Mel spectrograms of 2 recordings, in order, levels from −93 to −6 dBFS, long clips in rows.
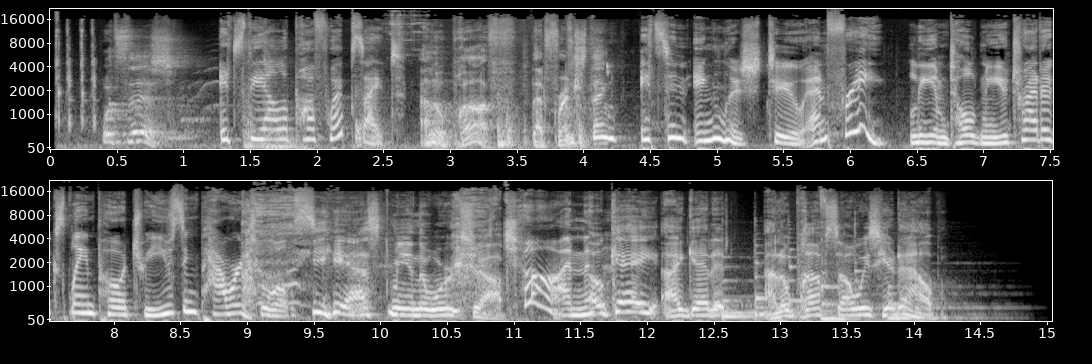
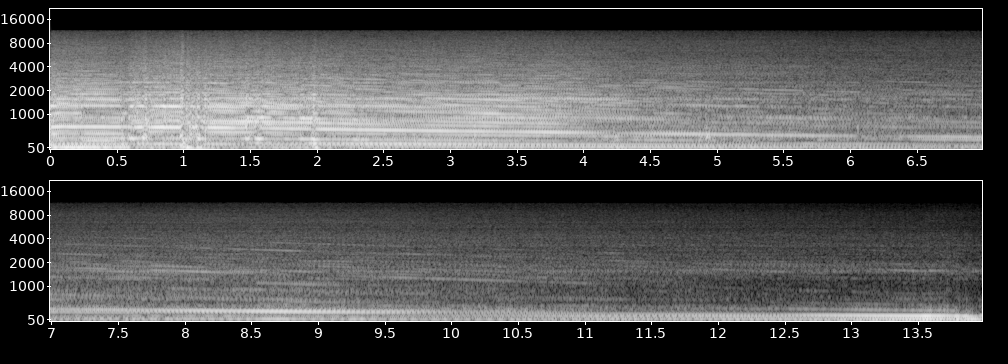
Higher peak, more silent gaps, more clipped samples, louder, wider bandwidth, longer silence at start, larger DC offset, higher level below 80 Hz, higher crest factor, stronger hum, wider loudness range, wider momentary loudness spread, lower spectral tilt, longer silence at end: about the same, -2 dBFS vs 0 dBFS; neither; neither; about the same, -15 LUFS vs -17 LUFS; first, over 20 kHz vs 12 kHz; about the same, 0.05 s vs 0 s; neither; second, -34 dBFS vs -28 dBFS; second, 12 dB vs 18 dB; neither; second, 3 LU vs 17 LU; second, 5 LU vs 20 LU; second, -4 dB/octave vs -6 dB/octave; first, 0.55 s vs 0 s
